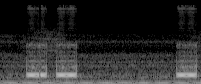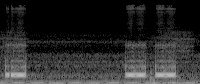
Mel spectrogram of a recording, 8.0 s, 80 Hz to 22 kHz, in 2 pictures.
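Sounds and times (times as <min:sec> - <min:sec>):
steady low hum: 0:00.0 - 0:08.0
telephone ringback tone in double bursts: 0:00.6 - 0:01.6, 0:03.6 - 0:04.6, 0:06.5 - 0:07.6.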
